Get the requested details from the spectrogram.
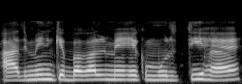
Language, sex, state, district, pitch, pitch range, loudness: Hindi, male, Jharkhand, Palamu, 215 Hz, 205-225 Hz, -13 LUFS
